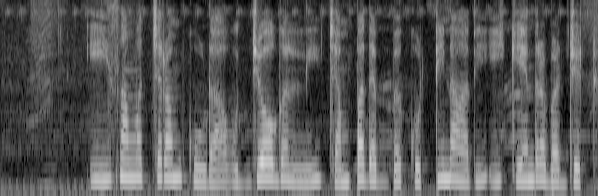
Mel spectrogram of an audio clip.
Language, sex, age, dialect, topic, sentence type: Telugu, female, 18-24, Southern, banking, statement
